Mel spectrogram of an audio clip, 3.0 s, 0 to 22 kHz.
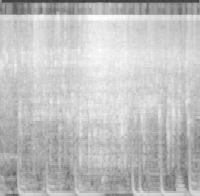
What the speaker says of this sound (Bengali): এবারে আমি তেজপাতা, 2টো শুকনো লঙ্কা আর দারচিনি, এলাচ, লং তেলের উপরে তুলে দিলাম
